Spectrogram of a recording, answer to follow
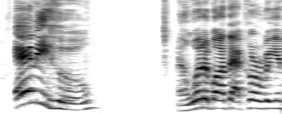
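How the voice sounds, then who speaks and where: A man talks at a high pitch and a fairly quick pace with ordinary pitch variation. Noticeable background noise is present. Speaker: spoken word poet. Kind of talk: poetry reading with commentary.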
